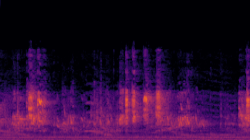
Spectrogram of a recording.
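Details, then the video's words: A flurry of high, squeaky budgie chirps and chatter, loudest in short clusters, with softer warbling between them and a steady faint hum. "Budgies Chirping sounds"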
